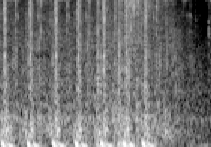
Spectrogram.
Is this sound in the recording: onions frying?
no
